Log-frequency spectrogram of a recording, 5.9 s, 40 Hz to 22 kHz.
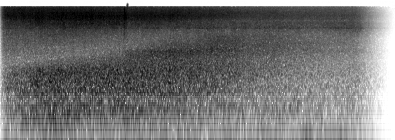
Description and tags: Beach short-1
Nature, Sea, Splash, Water, Ocean, Beach, Peaceful, Waves, field-recording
